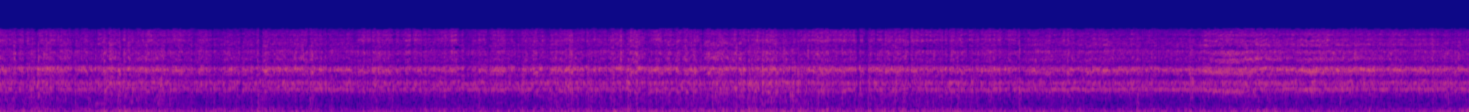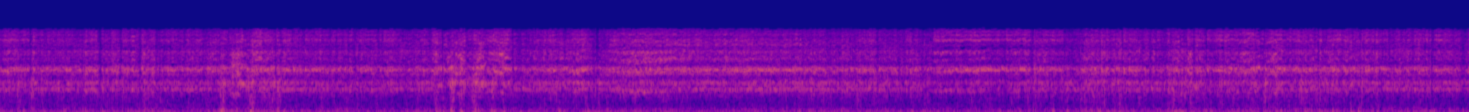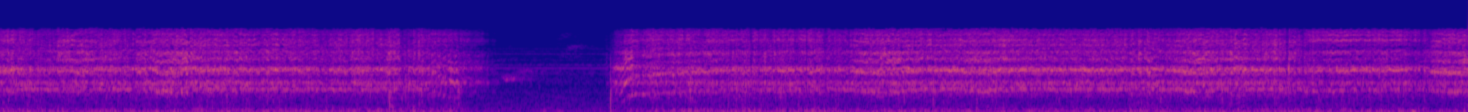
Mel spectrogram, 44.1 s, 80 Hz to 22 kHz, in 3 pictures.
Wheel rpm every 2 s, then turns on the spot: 230, 230, 230, 240, 230, 230, 230, 230, 230, 230, 230, 230, 230, 230, 230, 230, 210, 30, 220, 220, 230, 230.
none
